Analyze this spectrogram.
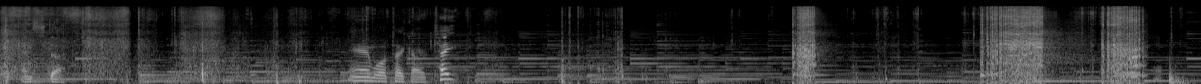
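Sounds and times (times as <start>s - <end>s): packing tape pulled off tape gun: 0.0s - 3.9s, 5.6s - 11.6s
background music: 0.0s - 12.0s.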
